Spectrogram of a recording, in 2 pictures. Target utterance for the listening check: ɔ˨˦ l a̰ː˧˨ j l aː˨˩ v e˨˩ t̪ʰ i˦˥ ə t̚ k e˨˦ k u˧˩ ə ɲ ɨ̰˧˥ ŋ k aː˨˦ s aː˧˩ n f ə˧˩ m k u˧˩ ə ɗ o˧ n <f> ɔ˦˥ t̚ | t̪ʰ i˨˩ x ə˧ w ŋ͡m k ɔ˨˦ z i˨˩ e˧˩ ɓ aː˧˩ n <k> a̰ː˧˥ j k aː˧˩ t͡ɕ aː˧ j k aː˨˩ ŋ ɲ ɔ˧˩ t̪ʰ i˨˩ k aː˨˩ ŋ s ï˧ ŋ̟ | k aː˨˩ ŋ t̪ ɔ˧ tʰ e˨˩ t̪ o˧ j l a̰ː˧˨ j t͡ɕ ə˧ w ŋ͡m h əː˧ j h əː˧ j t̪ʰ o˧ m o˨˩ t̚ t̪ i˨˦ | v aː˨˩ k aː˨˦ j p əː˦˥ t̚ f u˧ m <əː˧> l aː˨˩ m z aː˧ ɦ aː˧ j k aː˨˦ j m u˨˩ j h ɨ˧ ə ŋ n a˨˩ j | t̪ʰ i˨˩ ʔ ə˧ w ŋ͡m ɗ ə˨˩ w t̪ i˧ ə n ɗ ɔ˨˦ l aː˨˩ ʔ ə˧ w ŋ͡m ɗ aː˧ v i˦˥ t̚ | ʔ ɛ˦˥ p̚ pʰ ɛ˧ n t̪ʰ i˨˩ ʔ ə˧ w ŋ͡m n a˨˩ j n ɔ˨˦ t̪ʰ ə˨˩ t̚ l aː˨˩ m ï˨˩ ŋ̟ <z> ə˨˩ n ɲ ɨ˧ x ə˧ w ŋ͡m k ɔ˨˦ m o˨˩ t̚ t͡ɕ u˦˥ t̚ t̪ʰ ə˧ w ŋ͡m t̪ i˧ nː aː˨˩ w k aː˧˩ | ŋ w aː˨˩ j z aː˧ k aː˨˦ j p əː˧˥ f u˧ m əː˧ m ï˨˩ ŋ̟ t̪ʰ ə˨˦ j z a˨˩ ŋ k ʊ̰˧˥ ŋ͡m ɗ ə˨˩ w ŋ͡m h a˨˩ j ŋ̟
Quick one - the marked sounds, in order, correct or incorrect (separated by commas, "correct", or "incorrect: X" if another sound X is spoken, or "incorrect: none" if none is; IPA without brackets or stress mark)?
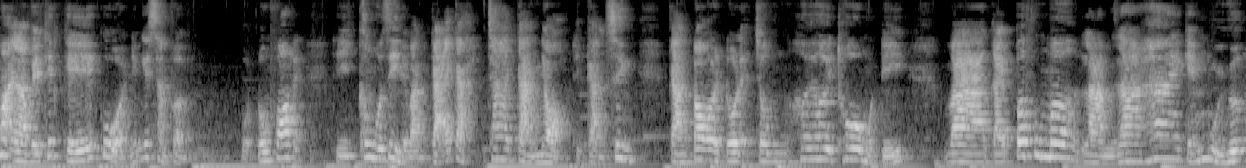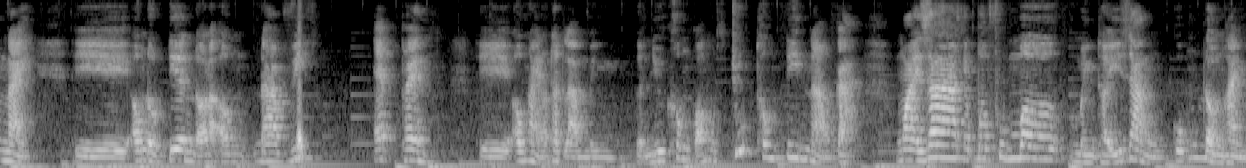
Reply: correct, correct, correct, incorrect: ɣ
